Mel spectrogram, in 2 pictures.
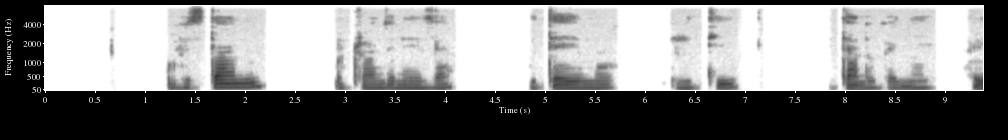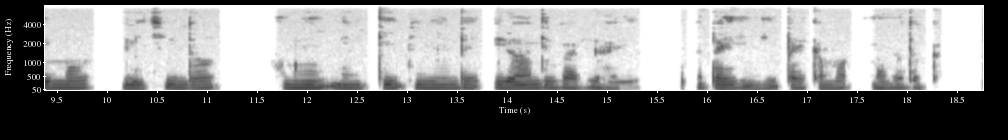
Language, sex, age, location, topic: Kinyarwanda, female, 18-24, Kigali, health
